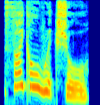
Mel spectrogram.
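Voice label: "cycle rickshaw", British English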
